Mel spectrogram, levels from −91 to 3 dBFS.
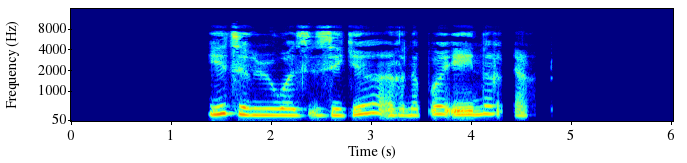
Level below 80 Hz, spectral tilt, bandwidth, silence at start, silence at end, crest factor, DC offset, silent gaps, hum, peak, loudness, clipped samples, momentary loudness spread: -76 dBFS; -4 dB/octave; 9.6 kHz; 1.4 s; 1.45 s; 16 dB; under 0.1%; 3.50-3.57 s, 4.33-4.42 s; none; -12 dBFS; -27 LUFS; under 0.1%; 12 LU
